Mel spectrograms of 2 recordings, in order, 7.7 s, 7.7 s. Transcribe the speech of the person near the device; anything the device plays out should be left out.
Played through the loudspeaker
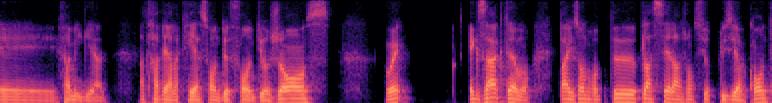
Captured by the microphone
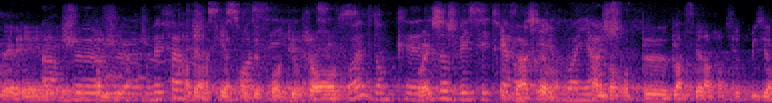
alors je, je, je vais faire des choses qui sont assez, euh, assez folles. Donc, euh, déjà, je vais essayer de faire un petit voyage.

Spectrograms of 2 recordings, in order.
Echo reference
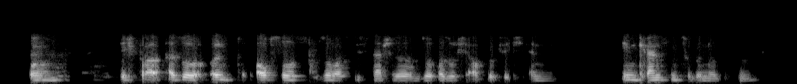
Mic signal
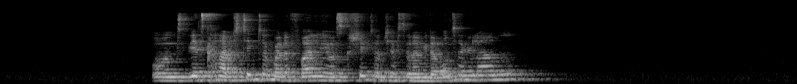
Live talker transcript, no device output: und jetzt gerade habe ich TikTok, weil eine Freundin mir was geschickt hat und ich habe es mir dann wieder runtergeladen.

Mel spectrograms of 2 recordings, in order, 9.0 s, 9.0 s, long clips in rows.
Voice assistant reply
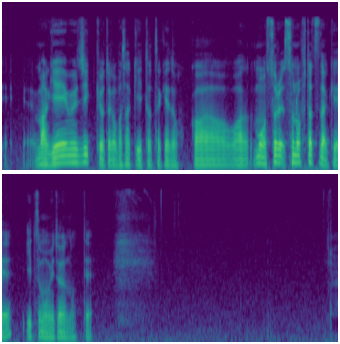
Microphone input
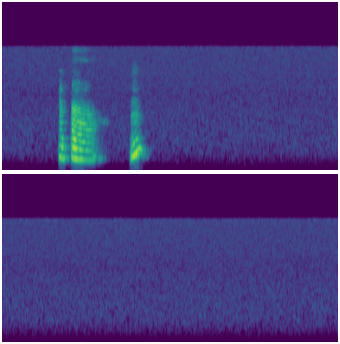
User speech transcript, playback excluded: やっぱ、ん

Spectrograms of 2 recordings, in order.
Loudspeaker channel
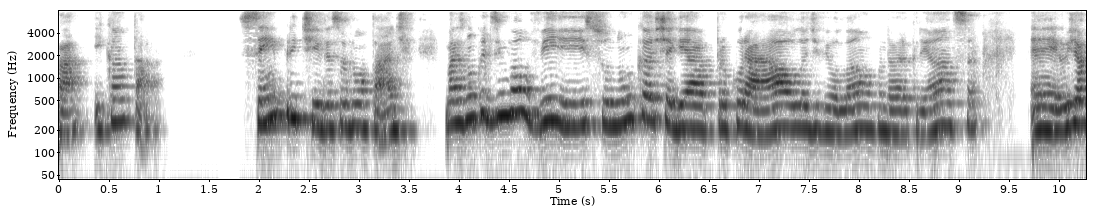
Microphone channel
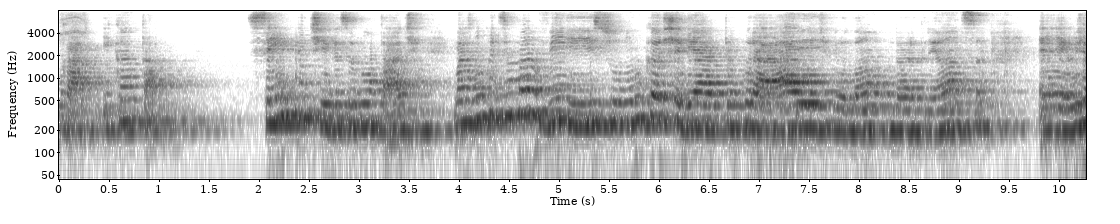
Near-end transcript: sim

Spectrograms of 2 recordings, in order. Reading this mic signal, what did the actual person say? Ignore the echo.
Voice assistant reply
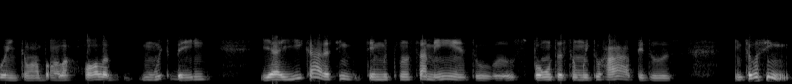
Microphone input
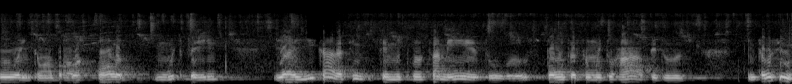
none

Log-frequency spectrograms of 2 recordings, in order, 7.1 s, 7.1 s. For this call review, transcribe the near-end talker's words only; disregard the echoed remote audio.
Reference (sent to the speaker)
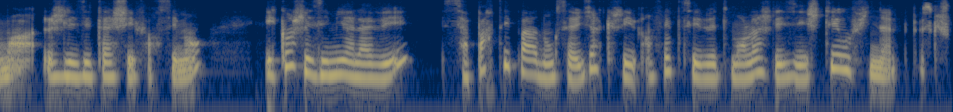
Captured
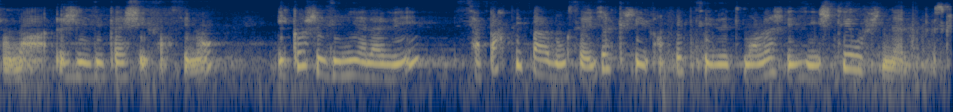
none

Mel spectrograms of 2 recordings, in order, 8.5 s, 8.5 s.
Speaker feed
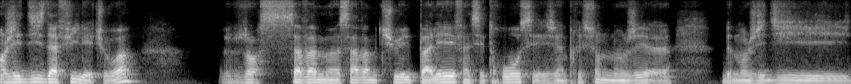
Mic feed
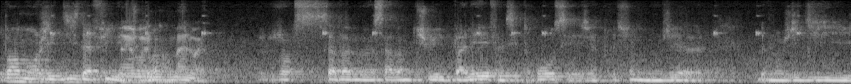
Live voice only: Ouais, ouais, normal, ouais.

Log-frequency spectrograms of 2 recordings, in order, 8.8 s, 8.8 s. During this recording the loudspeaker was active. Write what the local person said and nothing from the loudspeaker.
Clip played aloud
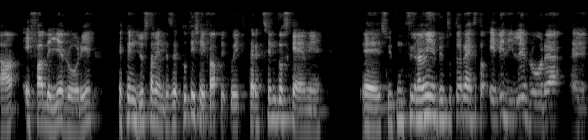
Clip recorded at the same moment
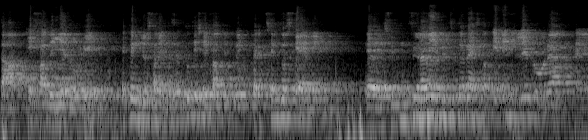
none

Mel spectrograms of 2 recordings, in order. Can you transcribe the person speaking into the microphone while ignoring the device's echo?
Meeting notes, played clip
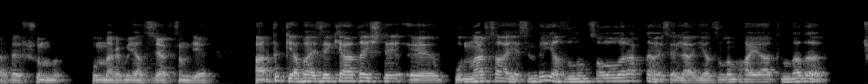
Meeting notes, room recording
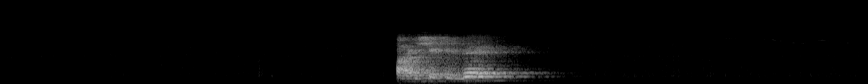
aynı şekilde

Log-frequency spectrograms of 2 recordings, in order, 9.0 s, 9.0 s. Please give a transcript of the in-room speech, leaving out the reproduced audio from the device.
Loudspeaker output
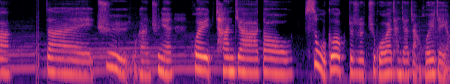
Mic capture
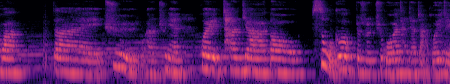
none

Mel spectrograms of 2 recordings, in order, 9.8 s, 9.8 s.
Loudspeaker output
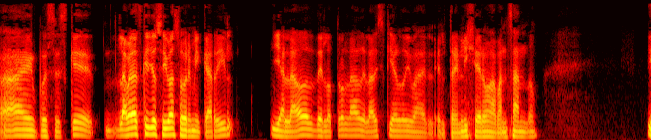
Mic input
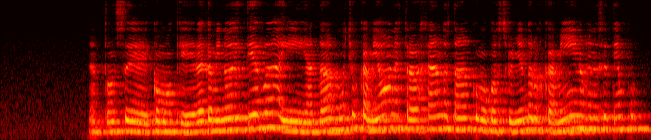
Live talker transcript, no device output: Entonces, como que era camino de tierra y andaban muchos camiones trabajando, estaban como construyendo los caminos en ese tiempo.

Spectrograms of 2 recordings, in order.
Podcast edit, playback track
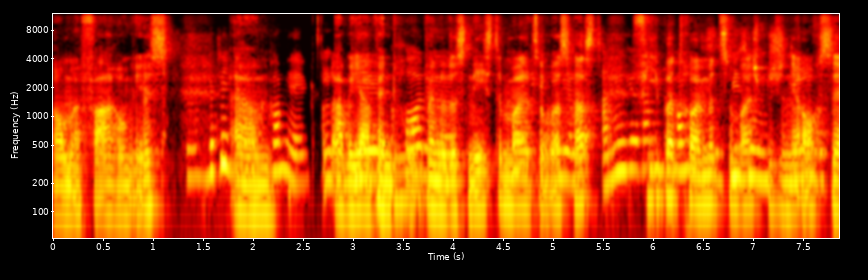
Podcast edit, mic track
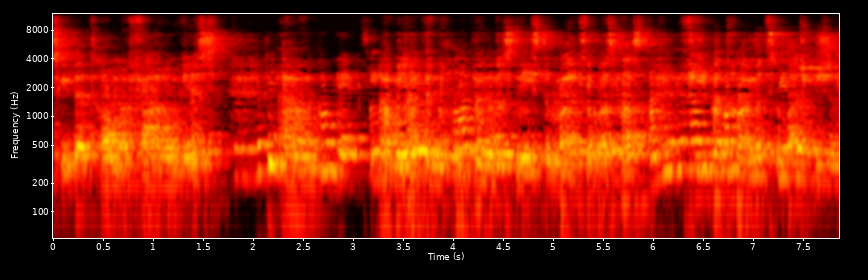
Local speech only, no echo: none

